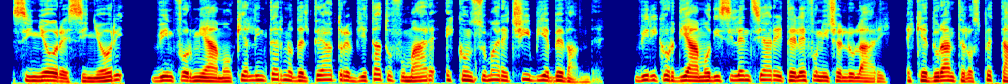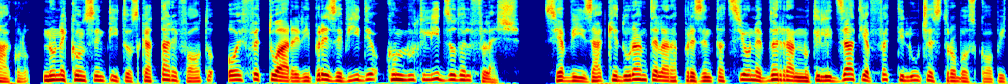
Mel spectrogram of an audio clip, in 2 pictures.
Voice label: Italian others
